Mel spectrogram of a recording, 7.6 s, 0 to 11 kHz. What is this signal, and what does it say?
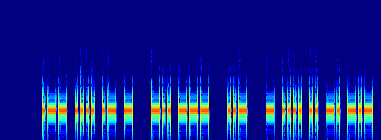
Morse code, heard as a keyed tone, about 22 wpm, 700 Hz. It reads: WHAT DO U THINK
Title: Sentences from Top 200 Words and Abbreviations 22wpm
